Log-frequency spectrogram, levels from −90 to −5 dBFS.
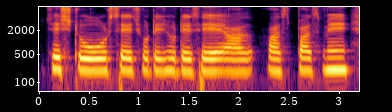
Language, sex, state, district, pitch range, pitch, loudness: Hindi, female, Haryana, Jhajjar, 190-205 Hz, 195 Hz, -15 LUFS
